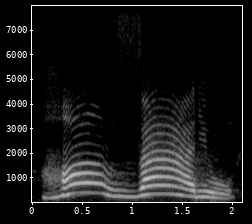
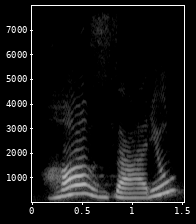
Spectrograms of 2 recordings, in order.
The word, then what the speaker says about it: Rosário: Rosário. Rosário. Também aqui temos a letra C, mas com som de Z.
